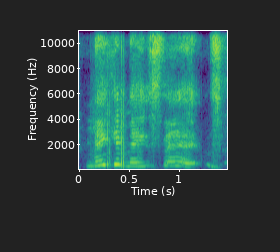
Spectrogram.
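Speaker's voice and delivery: high, loud, slow words through laughter; cracking up at your own absurdity; real laughter. Real, not acted. Laughing at herself.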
